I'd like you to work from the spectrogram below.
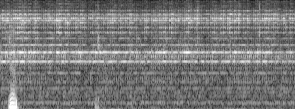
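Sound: fire alarm ringing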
